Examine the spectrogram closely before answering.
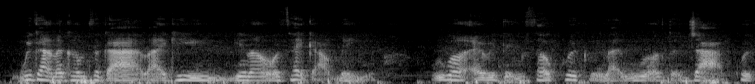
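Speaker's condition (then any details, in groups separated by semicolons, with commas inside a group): Cerebral palsy, spastic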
